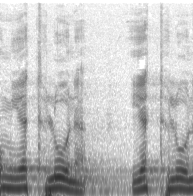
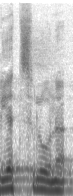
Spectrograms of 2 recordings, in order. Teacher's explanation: التاء ساكنه الهمس لا تجعله لا تجعل فيه صوت الصفير لا تقل يتسلون يهلون وهم يتلون الكتاب كذلك قال الذين لا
